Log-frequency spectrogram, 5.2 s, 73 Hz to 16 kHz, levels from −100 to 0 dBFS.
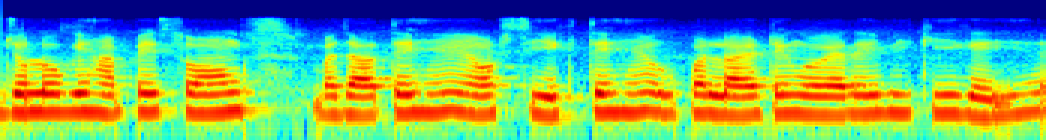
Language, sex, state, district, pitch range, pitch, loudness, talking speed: Hindi, female, Haryana, Jhajjar, 200-220 Hz, 215 Hz, -15 LUFS, 195 wpm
